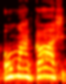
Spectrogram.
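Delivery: high, thrilled oh my gosh; delighted squeal. Retold or imitated. Flattered by the technician's compliment.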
